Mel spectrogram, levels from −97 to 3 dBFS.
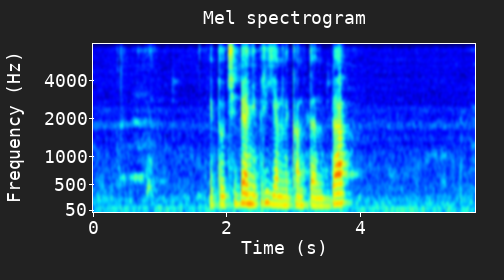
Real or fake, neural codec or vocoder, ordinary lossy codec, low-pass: fake; codec, 16 kHz, 8 kbps, FreqCodec, smaller model; none; none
